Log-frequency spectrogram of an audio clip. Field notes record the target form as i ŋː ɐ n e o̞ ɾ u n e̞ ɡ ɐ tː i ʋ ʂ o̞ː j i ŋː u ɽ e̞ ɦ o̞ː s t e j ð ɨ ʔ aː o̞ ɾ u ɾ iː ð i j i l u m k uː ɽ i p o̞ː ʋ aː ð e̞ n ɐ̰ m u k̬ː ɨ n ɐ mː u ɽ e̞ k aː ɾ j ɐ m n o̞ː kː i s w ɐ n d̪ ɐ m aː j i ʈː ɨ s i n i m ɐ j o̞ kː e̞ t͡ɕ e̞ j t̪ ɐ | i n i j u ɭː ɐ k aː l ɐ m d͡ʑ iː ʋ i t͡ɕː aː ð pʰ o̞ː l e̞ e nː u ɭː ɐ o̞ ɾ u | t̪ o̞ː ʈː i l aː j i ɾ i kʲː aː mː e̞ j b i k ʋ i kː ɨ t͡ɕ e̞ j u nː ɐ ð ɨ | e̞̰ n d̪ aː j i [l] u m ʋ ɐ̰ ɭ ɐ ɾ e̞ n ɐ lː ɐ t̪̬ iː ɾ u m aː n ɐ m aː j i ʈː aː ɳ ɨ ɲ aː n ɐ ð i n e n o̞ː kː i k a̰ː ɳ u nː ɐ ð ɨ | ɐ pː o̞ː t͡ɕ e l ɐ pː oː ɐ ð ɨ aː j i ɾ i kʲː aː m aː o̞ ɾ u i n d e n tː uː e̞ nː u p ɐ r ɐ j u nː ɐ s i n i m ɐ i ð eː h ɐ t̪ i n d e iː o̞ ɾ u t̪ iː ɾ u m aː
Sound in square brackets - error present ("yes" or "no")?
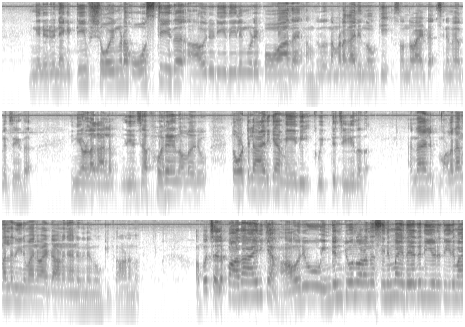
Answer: no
